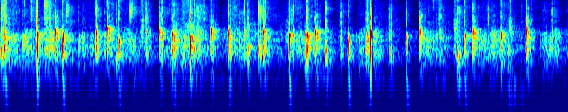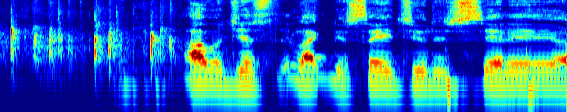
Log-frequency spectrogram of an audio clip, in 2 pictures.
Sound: applause

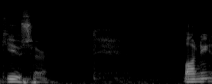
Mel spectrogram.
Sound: inhales

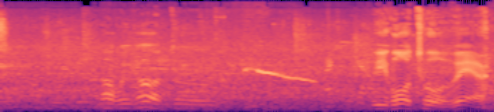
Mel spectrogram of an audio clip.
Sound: whistling

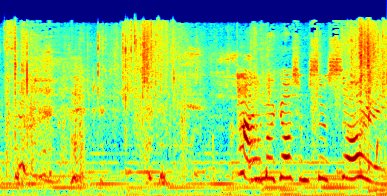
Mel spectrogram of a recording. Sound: giggles

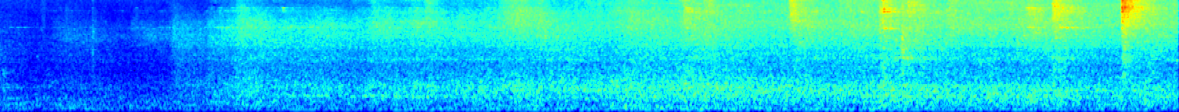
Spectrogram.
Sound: tube train pulling into a station

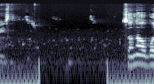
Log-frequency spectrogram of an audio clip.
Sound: birds chirping

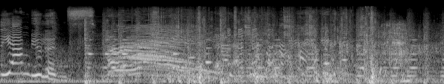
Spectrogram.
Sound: giggling

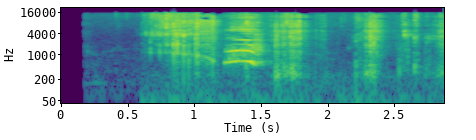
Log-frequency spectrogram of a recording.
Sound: Crunch

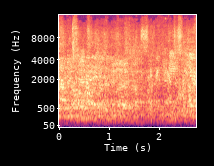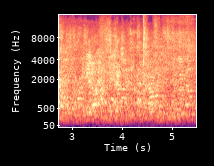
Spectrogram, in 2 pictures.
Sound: people chattering continues

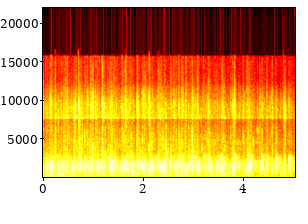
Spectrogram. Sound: audience applauding

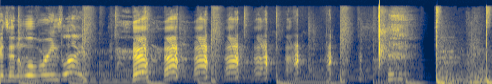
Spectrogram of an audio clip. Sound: laughing; upbeat music

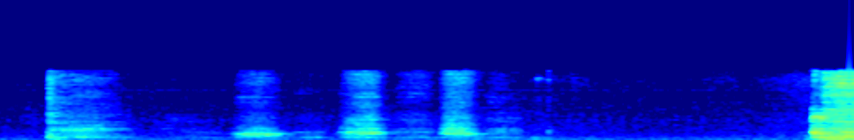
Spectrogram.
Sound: pump-up breaths

